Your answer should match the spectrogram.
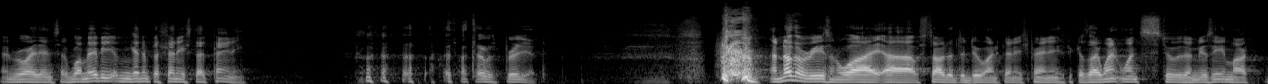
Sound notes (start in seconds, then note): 3.5 laughter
